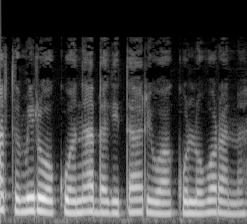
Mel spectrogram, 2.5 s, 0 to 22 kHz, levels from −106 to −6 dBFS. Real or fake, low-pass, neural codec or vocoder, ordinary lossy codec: fake; none; codec, 24 kHz, 0.9 kbps, WavTokenizer, medium speech release version 1; none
